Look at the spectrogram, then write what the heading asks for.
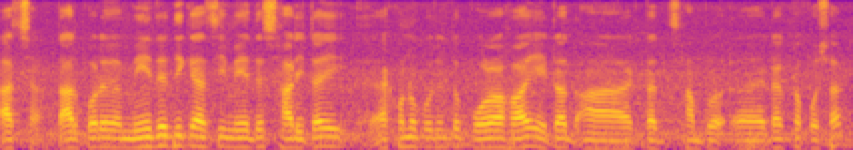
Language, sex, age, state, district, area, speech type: Bengali, male, 45-60, West Bengal, Purba Bardhaman, rural, spontaneous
